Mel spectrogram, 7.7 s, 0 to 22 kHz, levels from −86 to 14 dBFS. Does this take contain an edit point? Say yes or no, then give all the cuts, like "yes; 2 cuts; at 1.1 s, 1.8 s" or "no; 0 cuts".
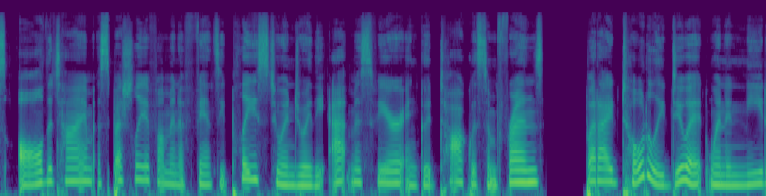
no; 0 cuts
